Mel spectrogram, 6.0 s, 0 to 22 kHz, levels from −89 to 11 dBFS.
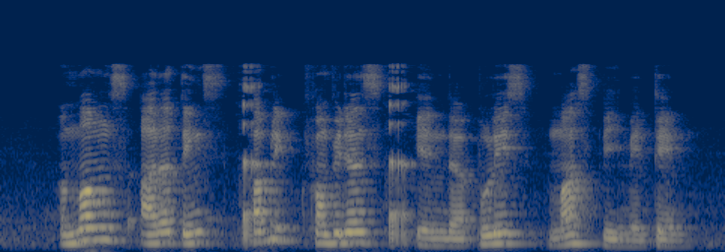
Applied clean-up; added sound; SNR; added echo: none; Burping, eructation; 6 dB; none.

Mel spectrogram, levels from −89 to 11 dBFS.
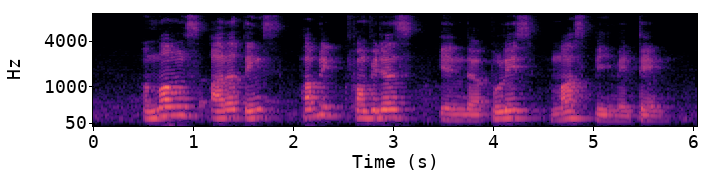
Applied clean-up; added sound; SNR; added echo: none; none; none; none.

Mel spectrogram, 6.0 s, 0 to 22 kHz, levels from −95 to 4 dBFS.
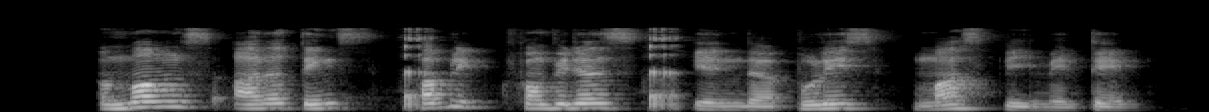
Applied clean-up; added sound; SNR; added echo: neural mask model DeepFilterNet 3.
